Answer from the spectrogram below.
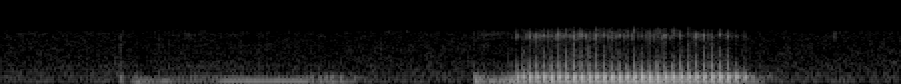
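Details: Sleeping dog snoring: a soft breath followed by one loud, fluttering, growl-like snore lasting about a second.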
